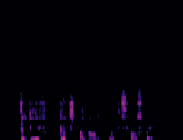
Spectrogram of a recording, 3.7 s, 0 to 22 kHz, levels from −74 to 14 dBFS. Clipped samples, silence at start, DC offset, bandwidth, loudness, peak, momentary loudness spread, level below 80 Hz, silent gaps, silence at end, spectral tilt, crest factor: under 0.1%; 0.4 s; under 0.1%; 8.2 kHz; -38 LUFS; -20 dBFS; 17 LU; -78 dBFS; 0.97-1.20 s, 2.03-2.18 s; 0.6 s; -2.5 dB/octave; 22 dB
